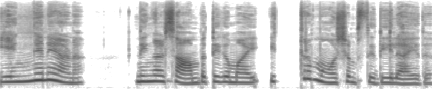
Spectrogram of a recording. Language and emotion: Malayalam, sad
